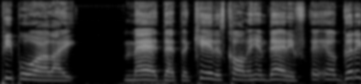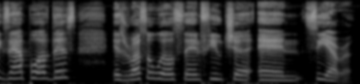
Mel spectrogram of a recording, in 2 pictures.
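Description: A woman co-hosting a casual podcast chat, emphatic and animated, often talking over her partner. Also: on the high side, unhurried, smooth. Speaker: podcast co-host. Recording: hip hop music playing loud behind.

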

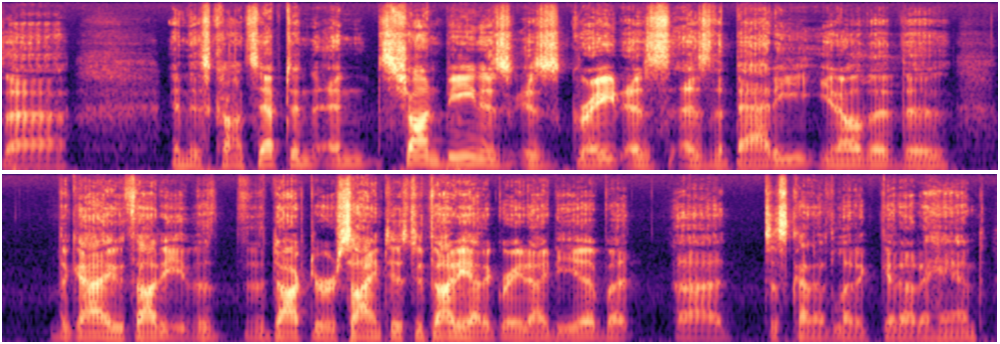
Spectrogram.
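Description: A man co-hosting a casual film review podcast, talking in a halting way with many restarts and fillers and chuckling often. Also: medium pitch, fairly even intonation, fairly bright tone, no echo. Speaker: podcast co-host.

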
